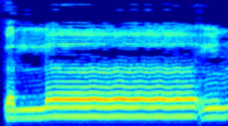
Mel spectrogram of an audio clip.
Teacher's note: نون مشدد ہے، غنہ کریں گے، نوز میں ساؤنڈ لے کے جائیں گے. کاف کو باریک پڑھنا ہے، تا کو بھی باریک پڑھنا ہے، اور 1 سیکنڈ تا کو آپ نے کھینچنا ہے.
